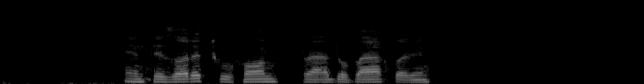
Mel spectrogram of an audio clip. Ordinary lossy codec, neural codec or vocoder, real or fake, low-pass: MP3, 24 kbps; vocoder, 24 kHz, 100 mel bands, Vocos; fake; 7.2 kHz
